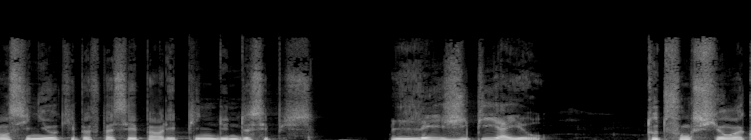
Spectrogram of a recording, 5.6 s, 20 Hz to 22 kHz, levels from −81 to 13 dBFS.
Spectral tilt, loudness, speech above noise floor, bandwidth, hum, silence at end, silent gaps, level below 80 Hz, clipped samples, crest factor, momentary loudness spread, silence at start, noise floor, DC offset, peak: -6 dB/octave; -16 LUFS; 52 dB; 16.5 kHz; none; 0.05 s; 2.75-2.87 s; -56 dBFS; under 0.1%; 14 dB; 13 LU; 0 s; -67 dBFS; under 0.1%; -2 dBFS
